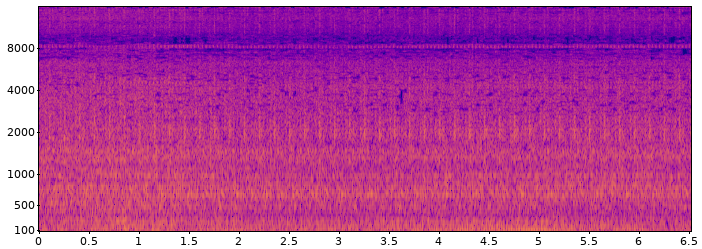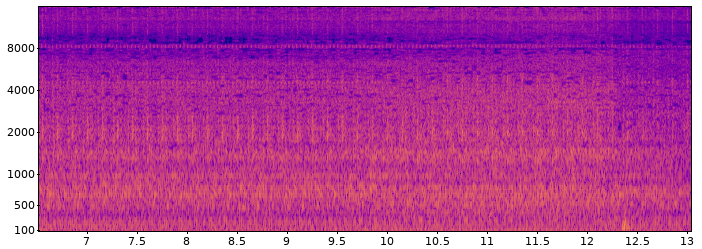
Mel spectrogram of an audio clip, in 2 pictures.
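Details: Renault/Dacia 1.5 dCi diesel with Delphi high-pressure pump: hard, rattly clatter at idle, ticking about three times a second over the engine note; diesel engine knock at idle, cause not clear.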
